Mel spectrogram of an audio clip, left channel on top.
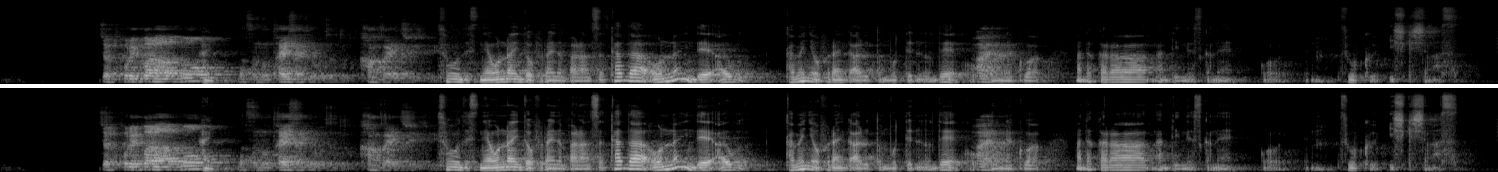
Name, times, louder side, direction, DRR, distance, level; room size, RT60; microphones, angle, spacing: voice 1, 1.0-2.0 2.4-3.2 3.6-4.4 9.7-9.9, right 1 dB, 10° right, -3 dB, 4.9 m, -28 dB
voice 2, 4.4-7.5 7.9-10.4 10.8-12.4 12.6-12.8 13.1-14.6, right 2 dB, 35° right, 10 dB, 1.1 m, -27 dB
27.0 x 20.0 x 6.6 m, 0.98 s
head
